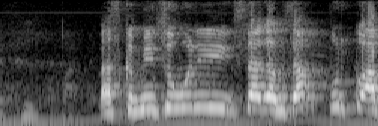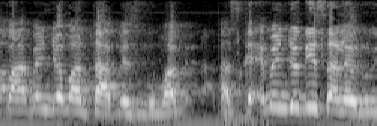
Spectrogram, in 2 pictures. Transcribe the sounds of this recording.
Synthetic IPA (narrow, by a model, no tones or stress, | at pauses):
paskaminsowunisaɡamsapuɾkoapaːbend͡ʒobantabesɡumabɛpaskaɛbend͡ʒoɡisaleɾu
